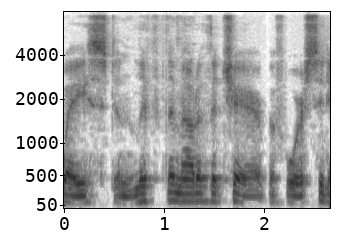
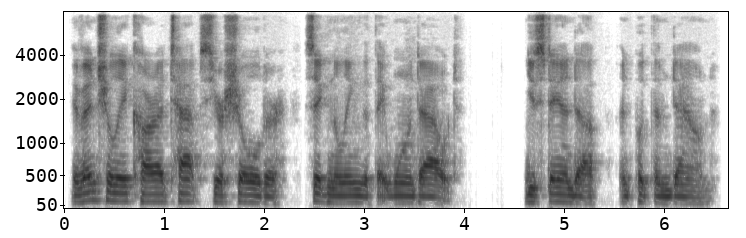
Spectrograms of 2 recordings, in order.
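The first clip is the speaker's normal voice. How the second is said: ordinary delivery, nothing marked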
